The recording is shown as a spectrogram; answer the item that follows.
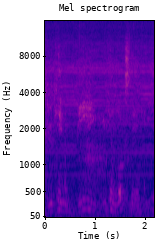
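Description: Soft, low conversational speech, too quiet to make out, over a faint steady electrical buzz.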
